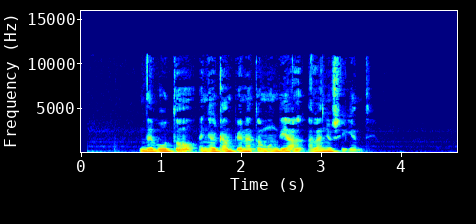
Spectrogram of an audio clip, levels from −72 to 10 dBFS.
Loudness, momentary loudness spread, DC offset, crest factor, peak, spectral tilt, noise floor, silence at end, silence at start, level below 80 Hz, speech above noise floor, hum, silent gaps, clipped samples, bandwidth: -16 LUFS; 10 LU; under 0.1%; 16 dB; -2 dBFS; -6 dB/octave; -59 dBFS; 1.2 s; 0.75 s; -52 dBFS; 44 dB; none; none; under 0.1%; 11.5 kHz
